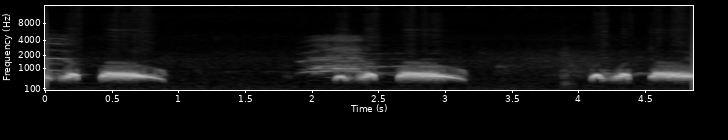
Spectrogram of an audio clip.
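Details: Decoy spotted dove with a 'thổ' style voice, used to lure other doves, giving a 'thúc bổi' coo: a quick double note, then a long, mellow, falling coo. The phrase repeats three times, with soft higher rasping notes between.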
